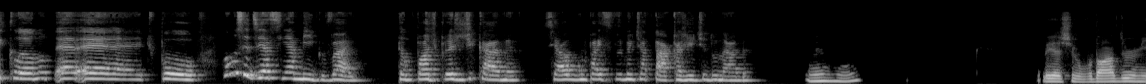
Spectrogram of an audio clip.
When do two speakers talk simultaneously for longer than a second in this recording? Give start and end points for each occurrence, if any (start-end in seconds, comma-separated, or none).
none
